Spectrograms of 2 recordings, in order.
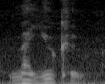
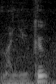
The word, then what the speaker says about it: Mauku: I'm staying at a little place um called mayuku and m a u k u I think that's how you pronounce it manuku um in South Auckland and it's about 10k's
